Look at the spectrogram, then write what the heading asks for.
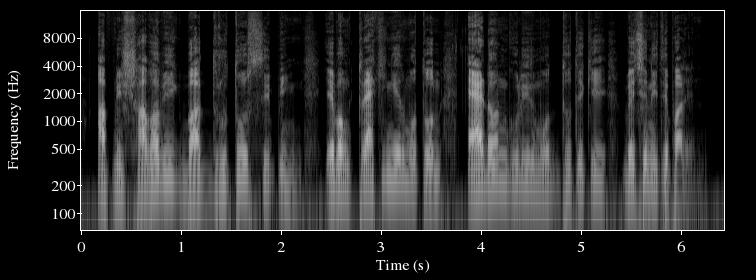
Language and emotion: Bengali, neutral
